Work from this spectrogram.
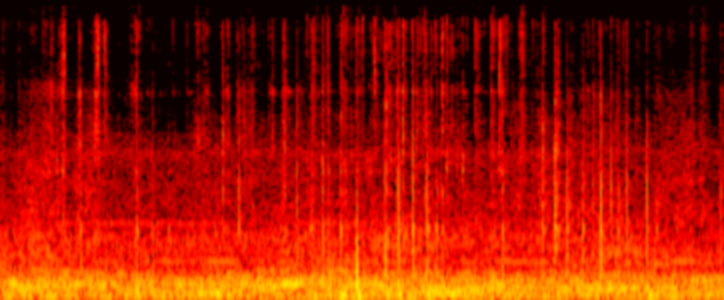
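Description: A wooden cafe table is tapped and scratched, giving many quick, sharp clicks that flick up into a bright range. Soft background music and a steady low rumble run underneath throughout.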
